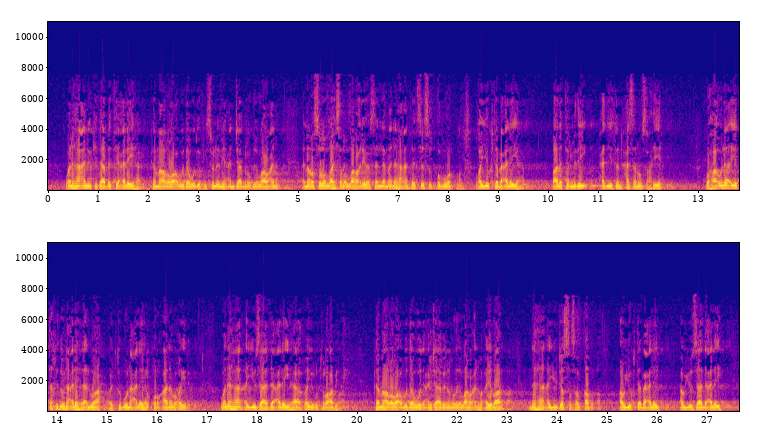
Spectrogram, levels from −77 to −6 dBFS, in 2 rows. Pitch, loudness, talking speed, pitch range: 130 Hz, -12 LUFS, 150 wpm, 125-140 Hz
